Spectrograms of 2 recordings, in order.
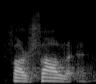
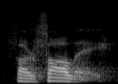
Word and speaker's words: farfalle: The pronunciation, the first pronunciation has the long A at the end, farfalle. Alternate pronunciation, farfalle.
